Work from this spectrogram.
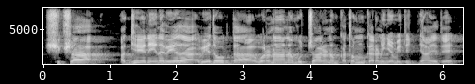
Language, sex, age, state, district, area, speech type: Sanskrit, male, 45-60, Karnataka, Udupi, urban, spontaneous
